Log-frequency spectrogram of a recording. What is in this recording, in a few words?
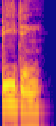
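"beading", English, British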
